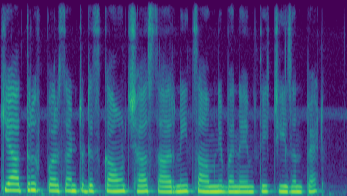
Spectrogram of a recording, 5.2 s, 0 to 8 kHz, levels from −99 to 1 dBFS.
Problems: background sounds at intervals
